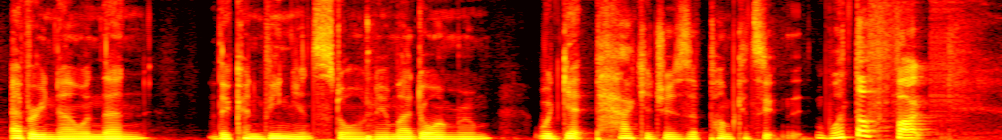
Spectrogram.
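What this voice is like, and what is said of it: Put-on British accent. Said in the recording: “Can I do it in a British accent?”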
